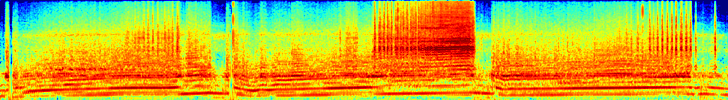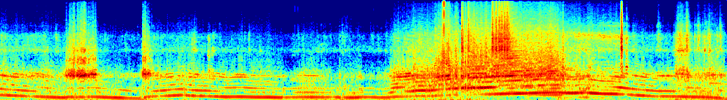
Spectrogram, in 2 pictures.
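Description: Rally car engine heard from inside the cabin, revving hard from the stage start and climbing through the gears, with quick upshifts about three and six seconds in. In the second half the revs fall and rise again several times.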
